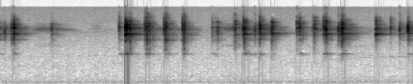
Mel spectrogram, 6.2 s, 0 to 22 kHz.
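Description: Fingernails tap and scratch the ribbed side of a hollow white blown-glass pumpkin with a gold stem, giving 19 quick, bright clicks in uneven bursts with a short pause near the start. Each tap is high and glassy, ringing only briefly before fading.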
